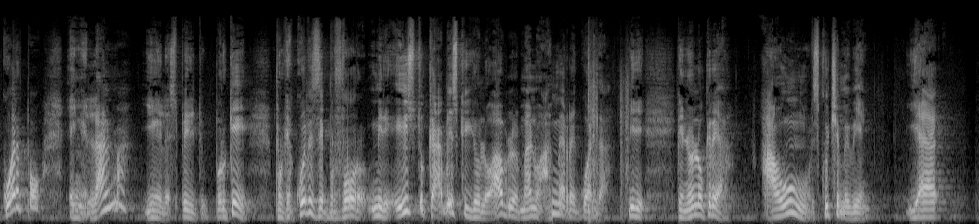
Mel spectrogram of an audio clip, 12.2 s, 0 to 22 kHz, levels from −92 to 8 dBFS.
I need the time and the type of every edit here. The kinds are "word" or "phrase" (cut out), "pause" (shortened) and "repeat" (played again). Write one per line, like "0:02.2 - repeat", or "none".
0:06.9 - word
0:08.5 - word
0:10.2 - word
0:11.1 - pause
